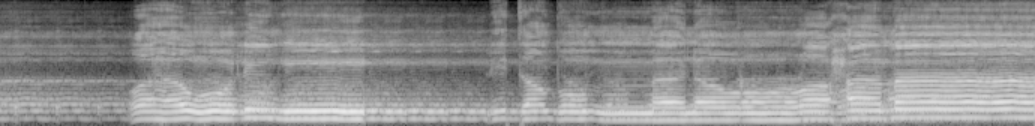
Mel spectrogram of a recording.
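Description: A man's solo Arabic religious chanting in the ornamented Egyptian style, with long held notes and wavering melismatic turns. The first second is softer, and a new phrase starts loudly about a second in.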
